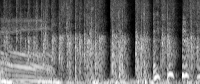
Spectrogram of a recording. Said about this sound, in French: Applaudissements pour Artus.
